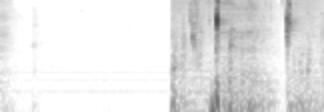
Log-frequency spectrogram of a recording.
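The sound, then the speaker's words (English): After a long silence, wet gulping and slurping sounds of Jones Soda turkey and gravy flavored soda being downed whole on a count of three, with a couple of sharp squishy swallows standing out. Nobody speaks. “Let's try this Jones Soda turkey and gravy flavored crap.”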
